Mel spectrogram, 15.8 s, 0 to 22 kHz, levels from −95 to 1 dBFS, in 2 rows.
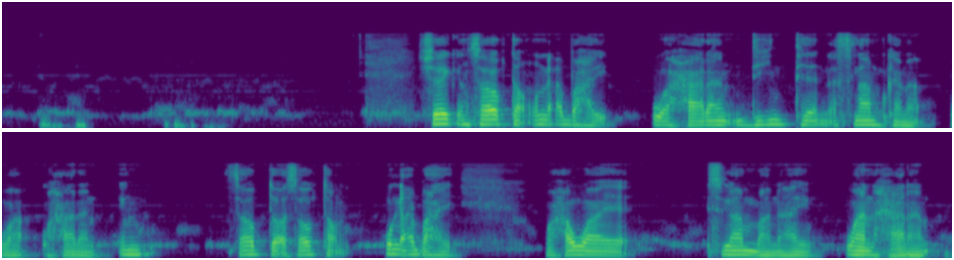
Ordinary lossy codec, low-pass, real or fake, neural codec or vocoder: none; none; fake; codec, 16 kHz, 8 kbps, FunCodec, trained on LibriTTS, 25 frames a second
